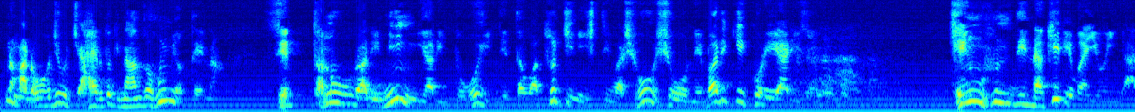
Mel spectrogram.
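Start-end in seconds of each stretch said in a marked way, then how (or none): 2.8-11.3 lightly voiced formal storyteller, lower; a hint of a stiff storyteller musing; pompous storyteller. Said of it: "講釈師". (少し低めの講釈師の口まね)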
